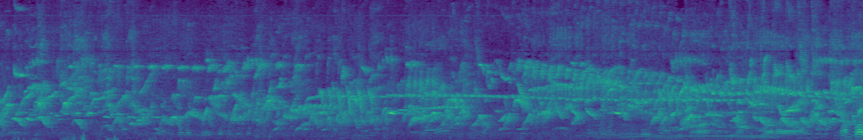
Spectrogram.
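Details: White-rumped shama, a four-year-old bird from Lampung, singing a dense, rich stream of varied whistles, chatters and rapid trills, with other birds' calls layered behind throughout.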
